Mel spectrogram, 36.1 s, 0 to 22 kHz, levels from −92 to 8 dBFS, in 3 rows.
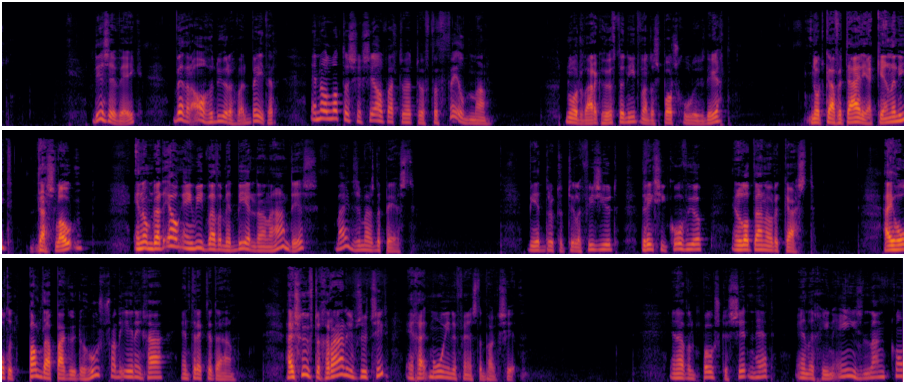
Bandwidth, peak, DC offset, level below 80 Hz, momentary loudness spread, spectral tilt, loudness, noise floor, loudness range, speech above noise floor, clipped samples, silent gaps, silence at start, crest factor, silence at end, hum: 16.5 kHz; -10 dBFS; under 0.1%; -70 dBFS; 14 LU; -6.5 dB/octave; -33 LUFS; -80 dBFS; 11 LU; 48 dB; under 0.1%; none; 1.2 s; 24 dB; 0 s; none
